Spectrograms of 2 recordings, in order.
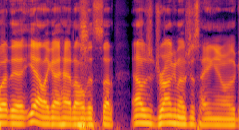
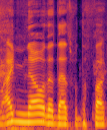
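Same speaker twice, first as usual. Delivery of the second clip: normal talking voice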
